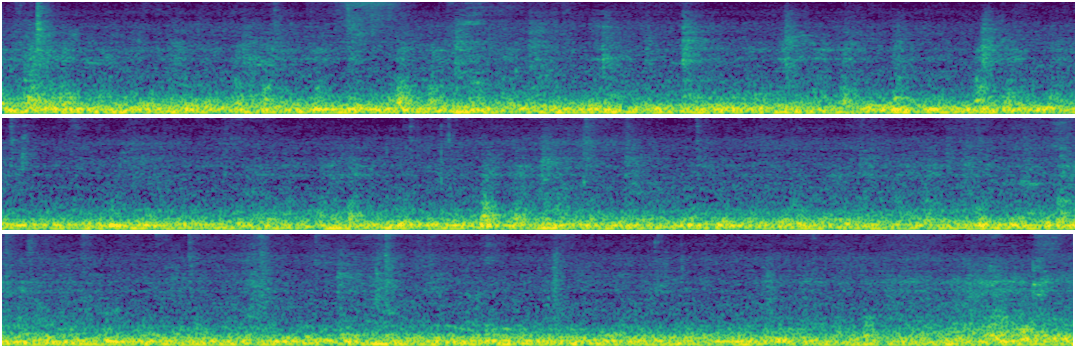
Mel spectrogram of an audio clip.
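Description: Passenger train running, heard from inside the carriage: a steady low rumble with occasional faint clicks.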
